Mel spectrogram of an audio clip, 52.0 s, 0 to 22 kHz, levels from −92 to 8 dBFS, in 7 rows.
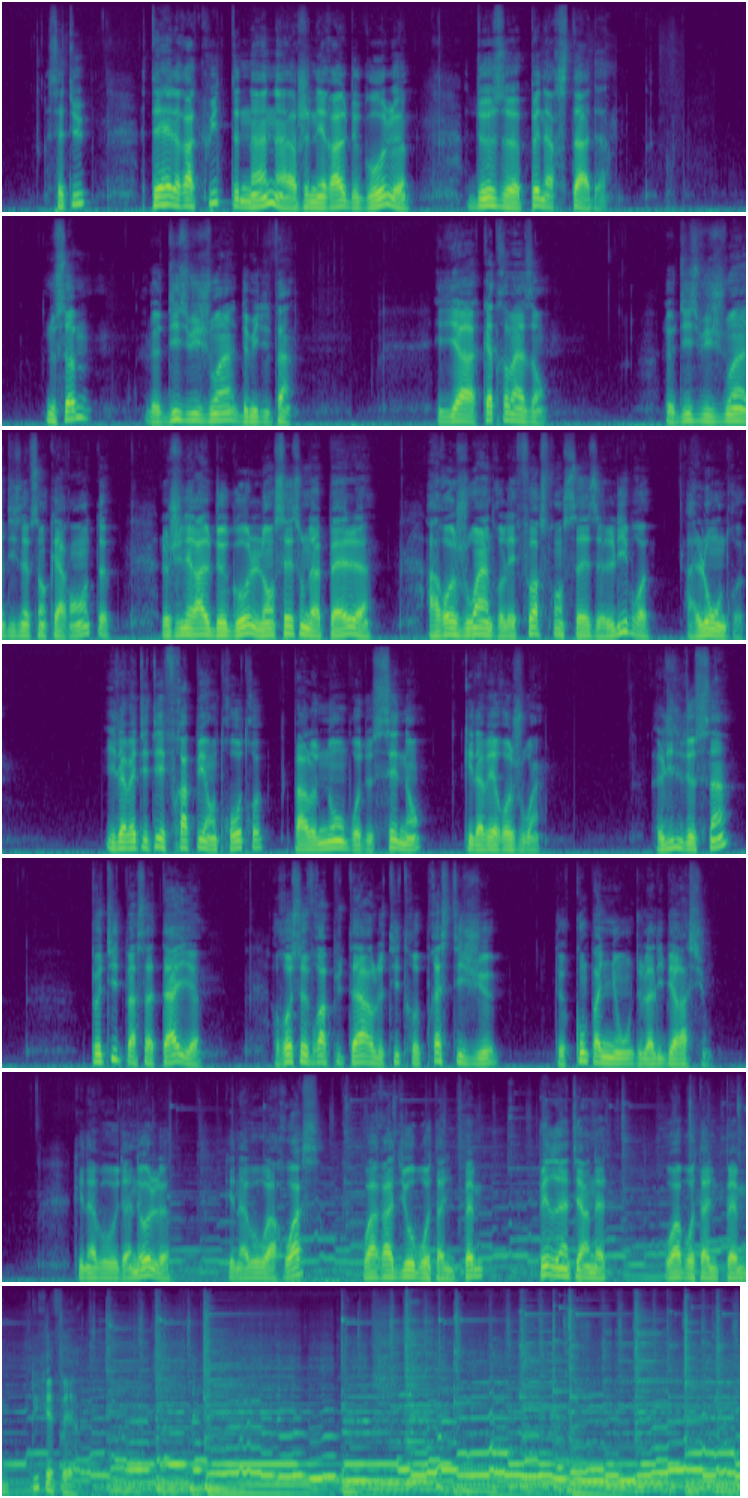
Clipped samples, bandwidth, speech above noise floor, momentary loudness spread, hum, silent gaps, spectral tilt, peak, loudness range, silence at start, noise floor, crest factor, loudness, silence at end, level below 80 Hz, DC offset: under 0.1%; 19 kHz; 32 dB; 11 LU; none; none; -7 dB/octave; 0 dBFS; 5 LU; 0.45 s; -48 dBFS; 16 dB; -16 LUFS; 0 s; -38 dBFS; under 0.1%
